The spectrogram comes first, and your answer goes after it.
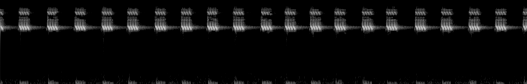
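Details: A single cricket gives a rapid, regular run of sharp, shrill chirps, roughly three to four each second, clean and close with a quiet background.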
